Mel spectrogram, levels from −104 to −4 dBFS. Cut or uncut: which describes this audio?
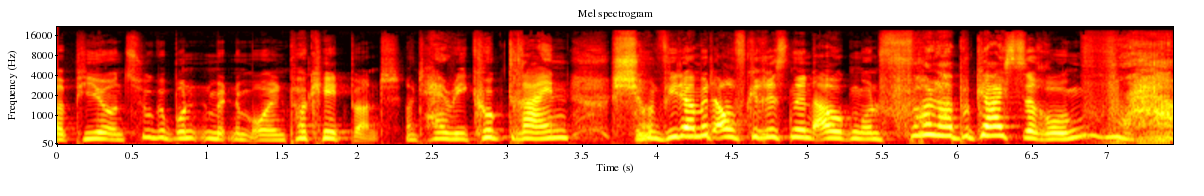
uncut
